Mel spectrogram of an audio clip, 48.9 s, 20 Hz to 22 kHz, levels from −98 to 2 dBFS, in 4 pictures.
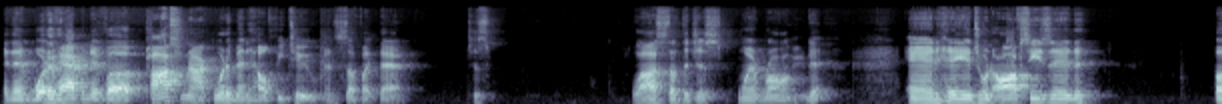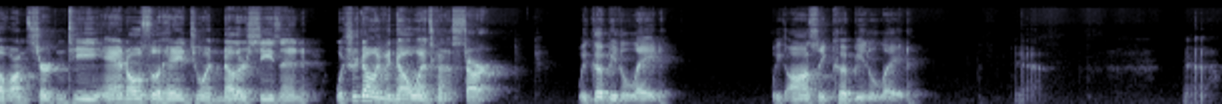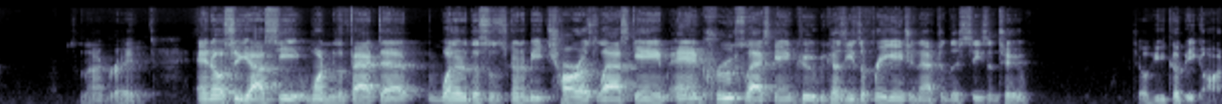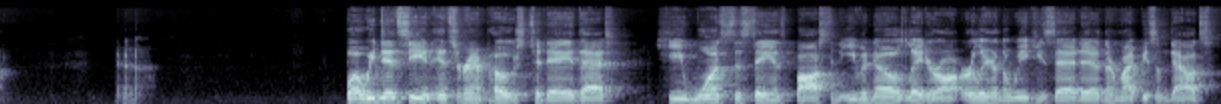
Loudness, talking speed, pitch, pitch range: -20 LUFS, 165 wpm, 110 Hz, 100-125 Hz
